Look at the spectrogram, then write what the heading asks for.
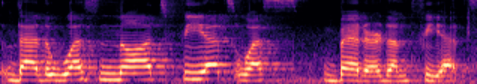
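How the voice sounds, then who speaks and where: Over noticeable background noise, a woman with a Spanish accent speaks at a very slow pace with a fairly high pitch and fairly even intonation. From Venezuela. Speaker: crypto community lead. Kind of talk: interview. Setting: studio.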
